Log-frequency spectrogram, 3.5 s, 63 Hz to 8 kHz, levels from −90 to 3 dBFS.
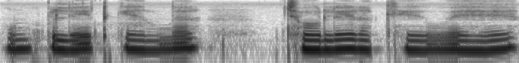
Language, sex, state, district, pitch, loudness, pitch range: Hindi, female, Uttar Pradesh, Saharanpur, 180 Hz, -16 LUFS, 170-190 Hz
